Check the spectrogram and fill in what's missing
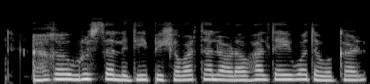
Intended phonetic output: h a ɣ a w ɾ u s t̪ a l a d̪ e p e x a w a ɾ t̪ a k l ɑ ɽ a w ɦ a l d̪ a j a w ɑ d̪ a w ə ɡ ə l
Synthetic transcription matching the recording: h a ɣ a w ɾ u s t̪ a l a d̪ e p e x a w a ɾ t̪ a l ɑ ɽ a w ɦ a l t̪ a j e w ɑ d̪ a w ə k ə ɽ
